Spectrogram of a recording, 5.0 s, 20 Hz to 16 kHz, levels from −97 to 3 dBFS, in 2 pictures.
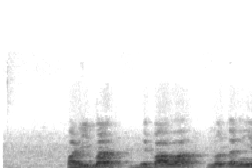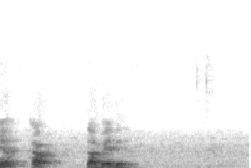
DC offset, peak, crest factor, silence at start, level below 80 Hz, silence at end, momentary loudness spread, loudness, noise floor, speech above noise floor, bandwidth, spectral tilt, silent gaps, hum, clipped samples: under 0.1%; -8 dBFS; 20 dB; 0.7 s; -60 dBFS; 1.15 s; 10 LU; -25 LUFS; -63 dBFS; 39 dB; 4.9 kHz; -10 dB/octave; none; none; under 0.1%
